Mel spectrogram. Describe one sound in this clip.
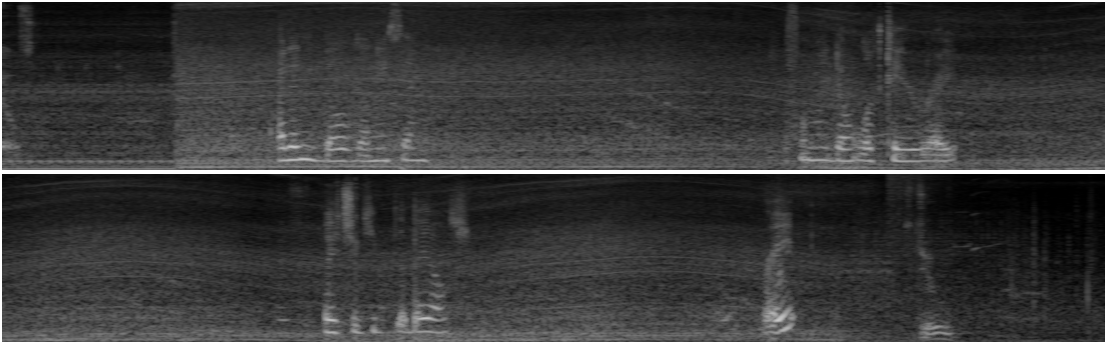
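A diesel pickup truck engine idles and revs.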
